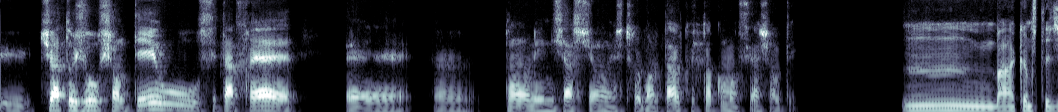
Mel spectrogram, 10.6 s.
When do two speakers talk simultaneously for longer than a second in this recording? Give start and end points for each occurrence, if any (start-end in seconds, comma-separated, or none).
none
